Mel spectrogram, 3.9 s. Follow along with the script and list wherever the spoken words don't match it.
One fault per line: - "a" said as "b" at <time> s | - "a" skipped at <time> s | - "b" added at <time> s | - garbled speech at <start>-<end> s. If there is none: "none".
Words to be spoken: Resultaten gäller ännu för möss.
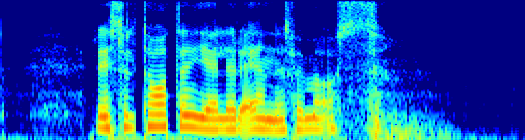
none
